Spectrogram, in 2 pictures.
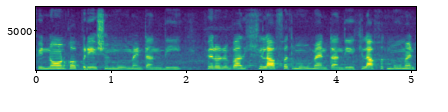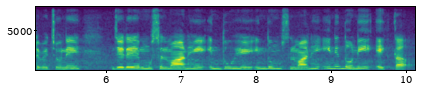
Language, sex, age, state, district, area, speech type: Dogri, male, 18-30, Jammu and Kashmir, Jammu, rural, spontaneous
